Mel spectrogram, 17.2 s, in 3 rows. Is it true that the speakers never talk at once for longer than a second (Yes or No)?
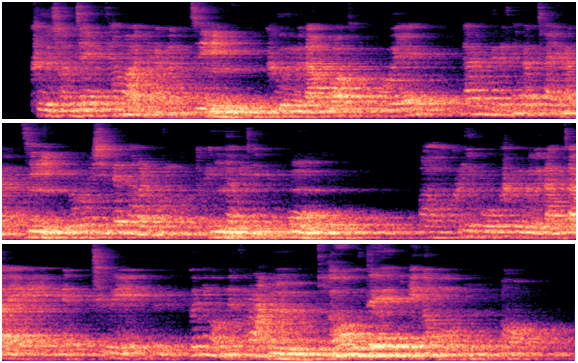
Yes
